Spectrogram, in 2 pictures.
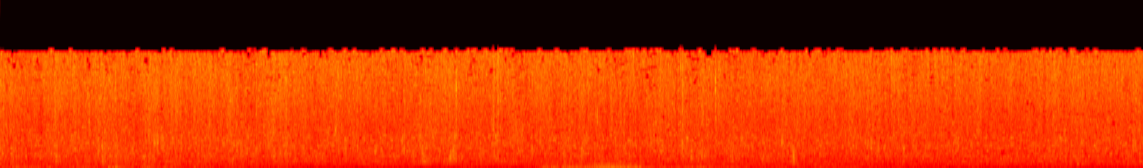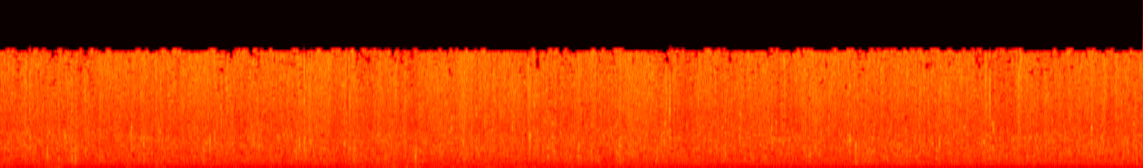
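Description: Steady rain falling, with low thunder rumbling three times: at the start, about seven seconds in, and again about nineteen seconds in, each rumble swelling and fading over a few seconds.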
